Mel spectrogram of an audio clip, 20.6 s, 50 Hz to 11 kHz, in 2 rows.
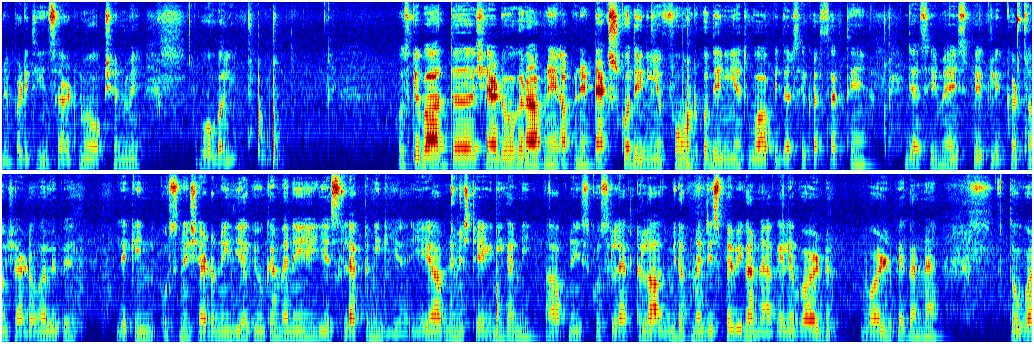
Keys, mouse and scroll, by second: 8.8-10.0 scroll down 1, 10.2 click, 13.6-17.1 drag.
